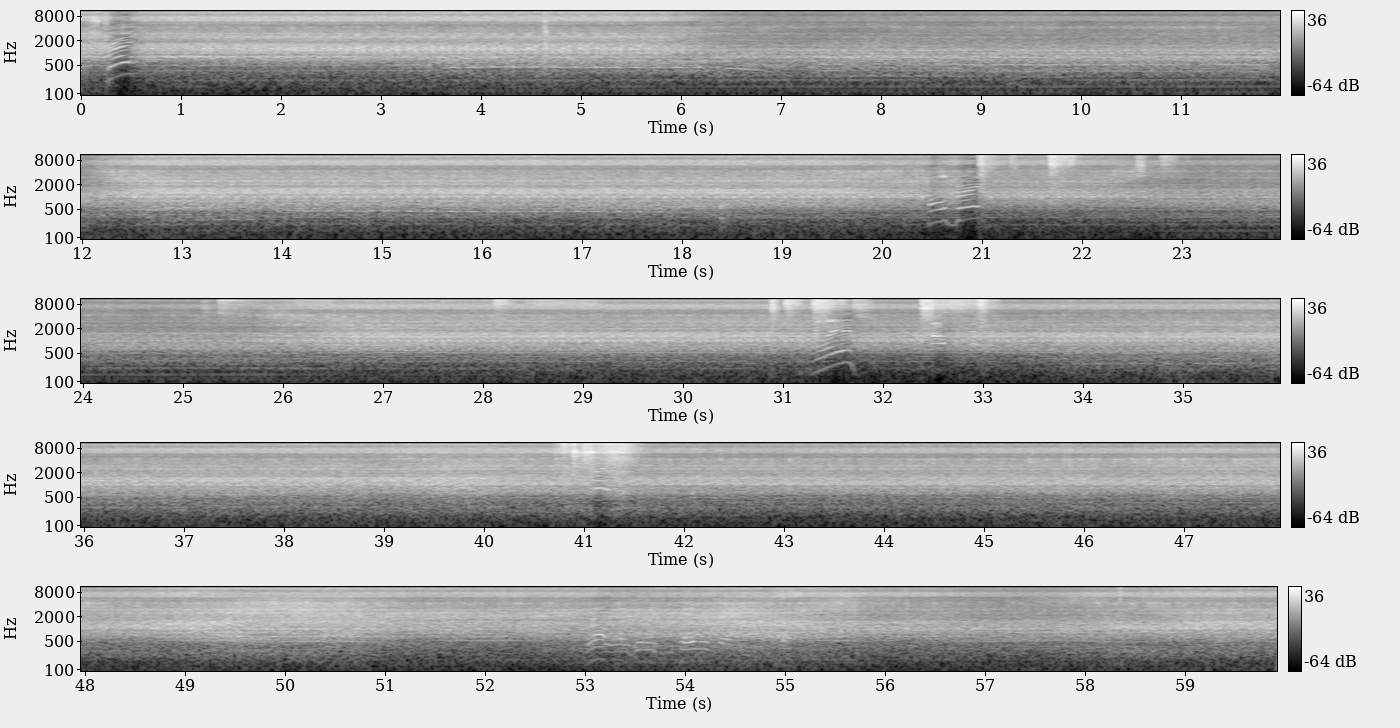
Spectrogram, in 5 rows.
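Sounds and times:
hydraulic winch whines: 0.0 - 23.5, 25.1 - 41.8
truck engine running: 0.0 - 59.9
hissing bursts: 21.0 - 23.1, 40.7 - 41.7.

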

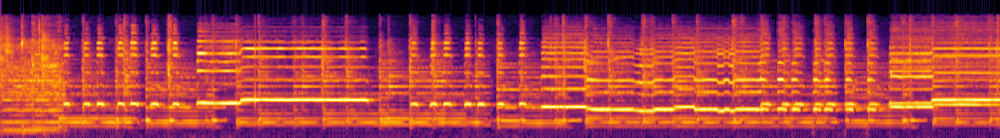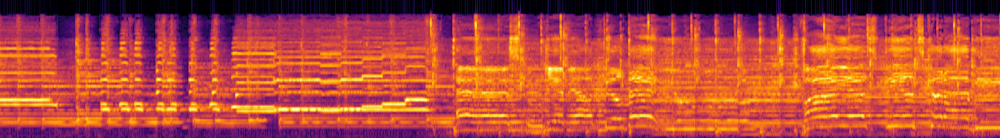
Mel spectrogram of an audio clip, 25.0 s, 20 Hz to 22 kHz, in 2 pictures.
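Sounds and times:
recorders playing folk tune: 0.0 - 25.0
strummed ukulele: 0.0 - 25.0.

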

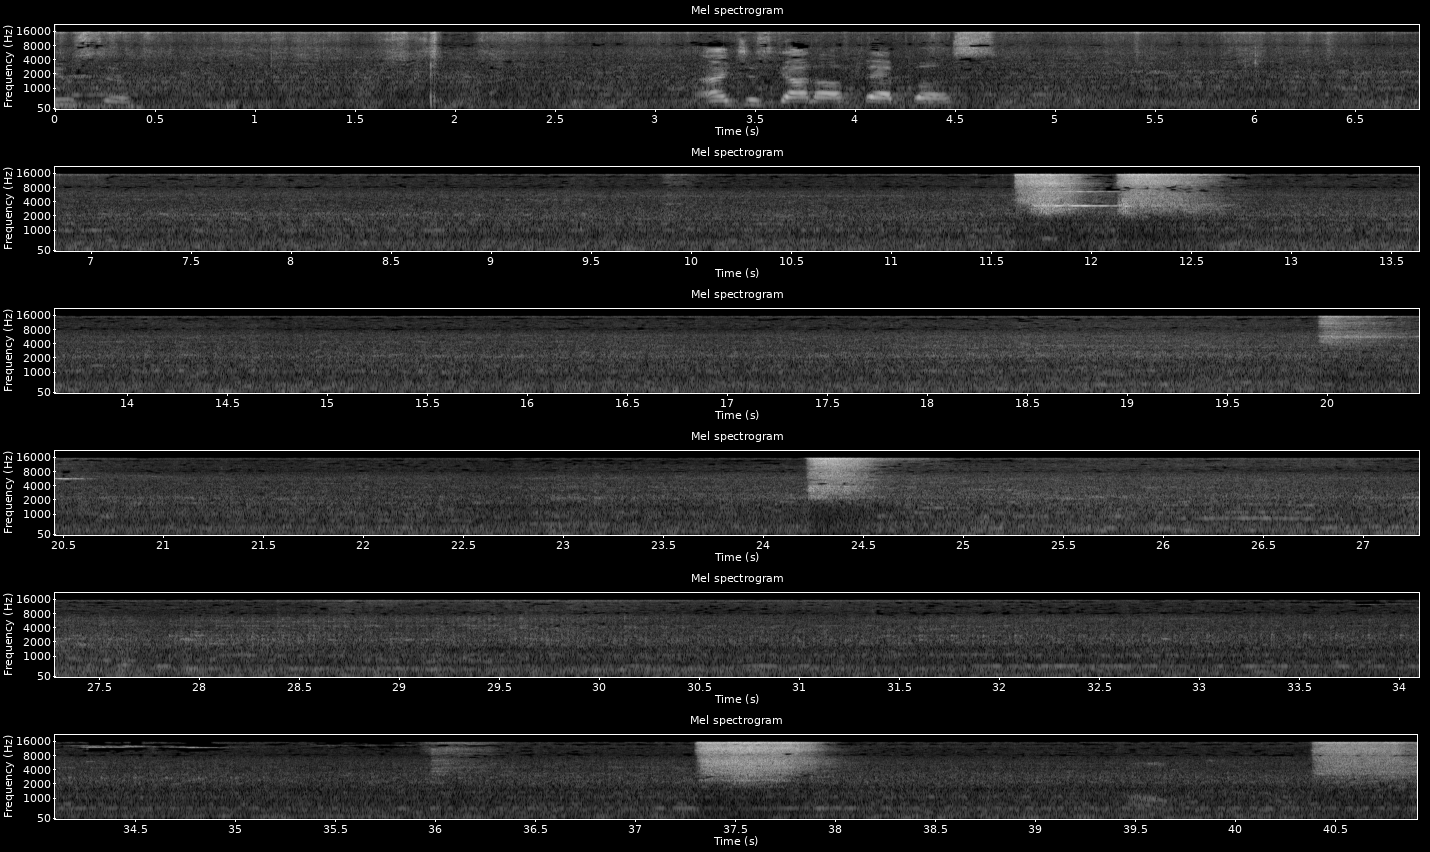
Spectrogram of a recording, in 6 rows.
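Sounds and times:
bus engine idling: 0.0 - 40.9
pneumatic air hisses: 11.6 - 12.7, 20.0 - 20.5, 24.2 - 24.7, 37.3 - 38.1, 40.4 - 40.9.

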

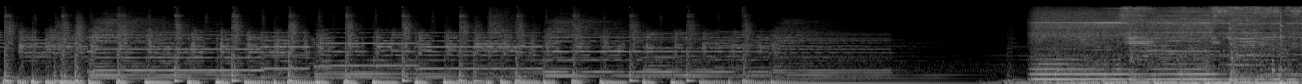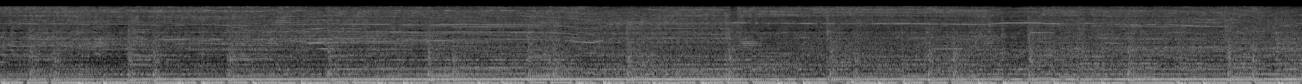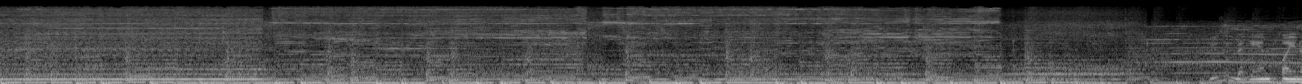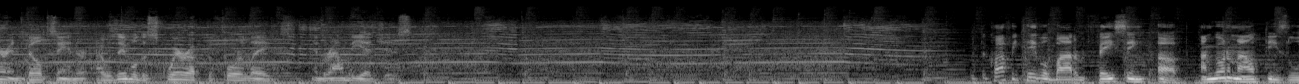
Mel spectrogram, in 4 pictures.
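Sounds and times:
table saw cutting wood: 10.2 - 52.0
steady hum: 31.7 - 40.2.

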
